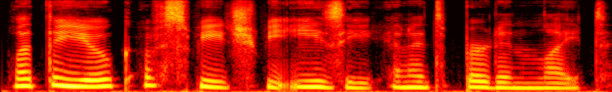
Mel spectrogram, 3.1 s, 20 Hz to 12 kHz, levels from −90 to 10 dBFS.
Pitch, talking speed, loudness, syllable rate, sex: 215 Hz, 215 wpm, -16 LUFS, 4.6 syllables/s, female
